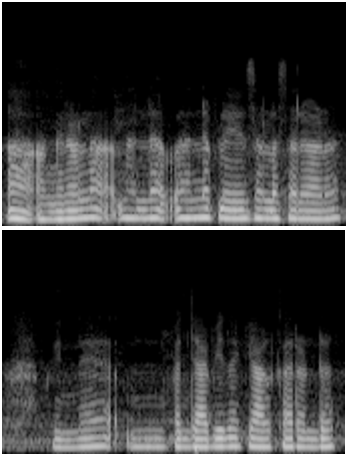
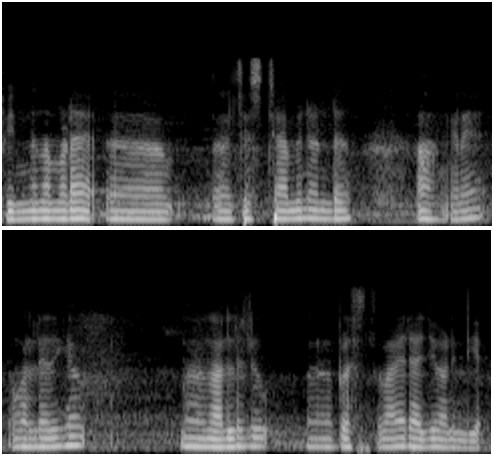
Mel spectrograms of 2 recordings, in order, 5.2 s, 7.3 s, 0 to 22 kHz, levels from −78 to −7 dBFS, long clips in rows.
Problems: background sounds at intervals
